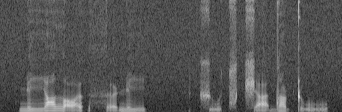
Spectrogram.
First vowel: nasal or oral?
oral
